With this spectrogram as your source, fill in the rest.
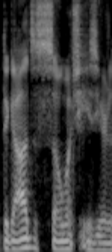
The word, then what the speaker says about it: DeGods: rolls off the tongue easier like i say d gods because like i've been told that's the way it's pronounced and it'll like with me to say it otherwise but like the gods is so much easier to say yeah because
